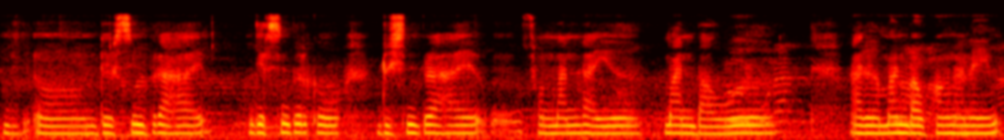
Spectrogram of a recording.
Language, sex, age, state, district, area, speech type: Bodo, female, 45-60, Assam, Kokrajhar, urban, spontaneous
